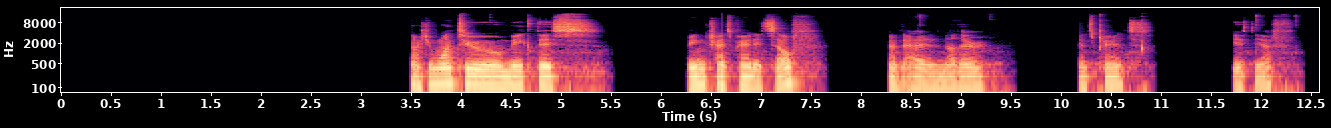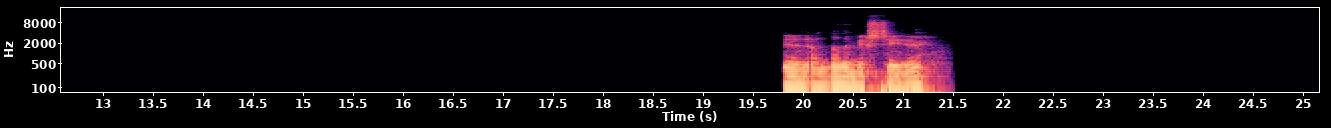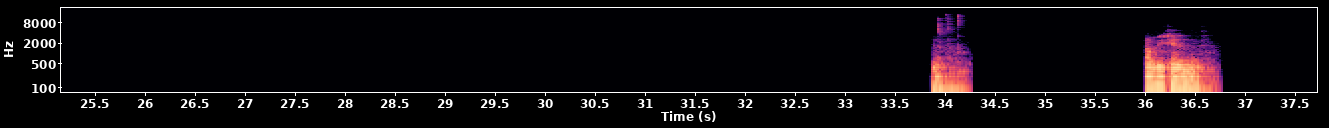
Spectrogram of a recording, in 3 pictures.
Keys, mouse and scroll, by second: 0.1 click, 0.4-1.0 scroll down 2, 1.0 middle click, 1.8-2.5 scroll down 2, 2.5 middle click, 4.3 click, 5.8 click, 5.8 shift+middle click, 5.8 scroll up 2, 6.6-7.8 scroll down 1, 7.9 click, 9.3 click, 10.3 middle click, 11.4 click, 12.1 click, 12.7 shift+a, 20.8 shift+a, 24.7 click, 27.4 click, 28.8 click, 30.4 click, 32.4 click, 34.1-34.4 ctrl+shift+click, 37.4-37.7 scroll up 3, 37.5 click.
